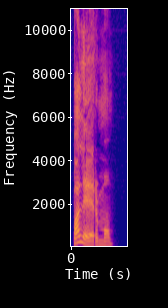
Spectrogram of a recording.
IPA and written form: paˈlɛrmo (Palermo)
